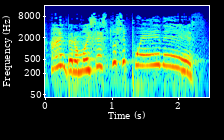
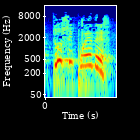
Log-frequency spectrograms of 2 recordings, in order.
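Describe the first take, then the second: First: High, drawn-out cooing cheer; syrupy, stretched-out pep talk; mock gushing encouragement. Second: High-pitched quick pep; hammed-up high cheer; mock cheerleading. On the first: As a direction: coddle someone in parody. Mock encouragement God never says. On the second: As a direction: chirp encouragement in parody. Mock reply to struggling friend.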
